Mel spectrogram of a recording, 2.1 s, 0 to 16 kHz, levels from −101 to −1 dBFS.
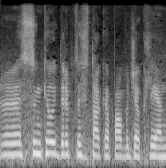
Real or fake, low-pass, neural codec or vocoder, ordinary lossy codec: real; 14.4 kHz; none; AAC, 48 kbps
